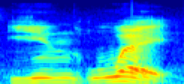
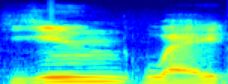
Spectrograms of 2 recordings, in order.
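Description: First: The second syllable has a falling tone. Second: The second syllable has a rising tone. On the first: This is how it is said in Taiwan. "in Taiwan they pronounce this yīnwéi, with the second character being the fourth tone" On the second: This is how it is said in mainland China. "in mainland China they tend to pronounce it more yīnwéi"

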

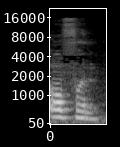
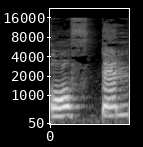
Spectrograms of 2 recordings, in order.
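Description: First: The t sound is silent in the middle. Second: The t sound is pronounced in the middle. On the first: The speaker calls it right. "इसे हम ऑफन पढ़ेंगे" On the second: The speaker calls it wrong. "इसे ऑफ्टन नहीं पढ़ेंगे, ऑफ्टन पढ़ना गलत होगा"

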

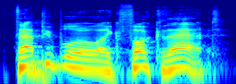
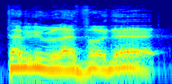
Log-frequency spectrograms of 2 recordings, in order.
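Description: First: Each word is pronounced clearly and crisply. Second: The words are run together and slurred. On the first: The speaker calls it right. "I think you should enunciate. Like" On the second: The speaker calls it wrong. "Instead of like"

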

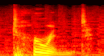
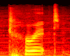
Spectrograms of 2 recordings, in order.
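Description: First: The word is said with an added n sound. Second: The word is said without an n sound. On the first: "They say turret. They add an N" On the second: "instead of saying turret, like T-U-R-R-E-T"

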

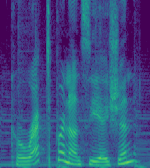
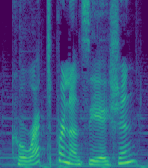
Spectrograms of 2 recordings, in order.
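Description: Both takes have the same delivery.

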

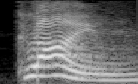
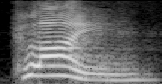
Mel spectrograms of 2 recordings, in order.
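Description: Both takes have the same delivery.

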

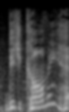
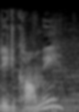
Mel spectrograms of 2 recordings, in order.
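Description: First: It is read in a put-on Sonic voice. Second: It is read in the speaker's normal voice.

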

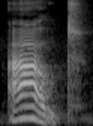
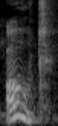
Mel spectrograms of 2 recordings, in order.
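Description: First: The vowel is pronounced like 'ow'. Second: The vowel is not pronounced like 'ow'. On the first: The speaker calls it right. "you say out" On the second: The speaker calls it wrong. "You don't say out"

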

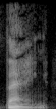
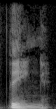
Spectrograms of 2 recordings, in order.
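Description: First: The word has a drawled southern vowel. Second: The word has a plain, short vowel. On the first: The speaker calls it right. "you got to pronounce it with a southern drawl" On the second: The speaker calls it wrong. "it's not the thing"

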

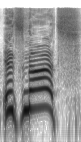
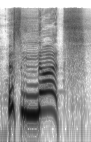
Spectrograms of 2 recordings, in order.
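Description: First: The phrase is said at loud volume. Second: The phrase is said at normal volume.

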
